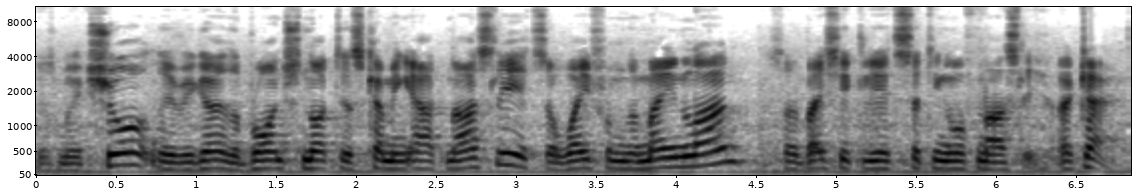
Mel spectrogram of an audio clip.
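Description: A man's voice: a little high, animated, a little fast, a bit bright, slight background noise, poor audio. A man, giving a step-by-step fishing knot tutorial at a table in a tackle shop, talking as he works with his hands. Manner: step-by-step, talks while working with his hands.

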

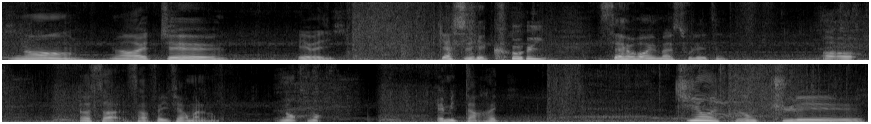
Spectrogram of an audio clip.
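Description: A young man giving joking, foul-mouthed commentary while playing a video game, often shouting at enemies. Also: a little high, animated, measured pace, long pauses, faint music behind. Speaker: gaming video host. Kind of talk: casual let's-play commentary.

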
